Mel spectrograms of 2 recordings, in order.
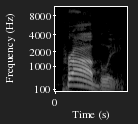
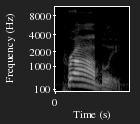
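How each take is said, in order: First: The middle syllable is dropped, giving two syllables. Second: The middle syllable is dropped, giving two syllables.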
